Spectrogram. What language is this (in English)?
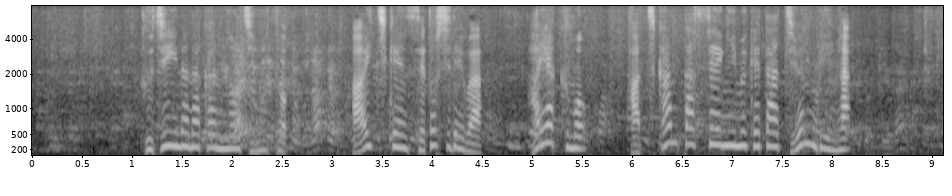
Japanese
